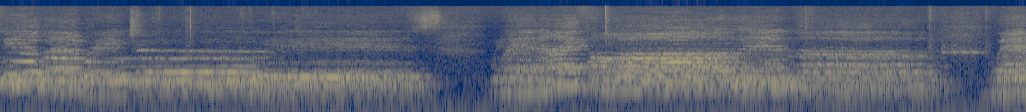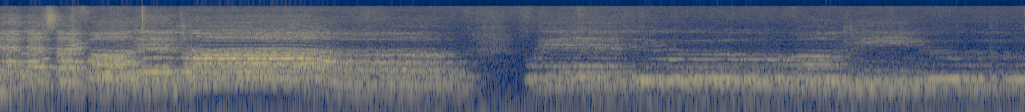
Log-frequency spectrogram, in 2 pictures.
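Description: Women's chorus singing a cappella in several-part harmony, in sustained phrases broken by three short pauses for breath.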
